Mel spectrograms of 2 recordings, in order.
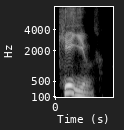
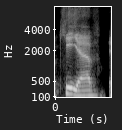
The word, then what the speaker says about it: Kyiv: The correct pronunciation, the Ukrainian pronunciation of the city is Kyiv. So Kyiv is the Russian pronunciation,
